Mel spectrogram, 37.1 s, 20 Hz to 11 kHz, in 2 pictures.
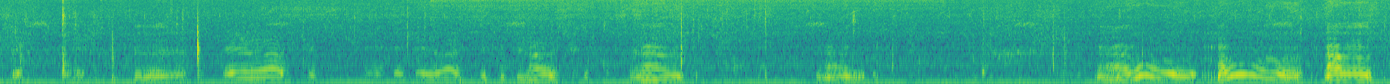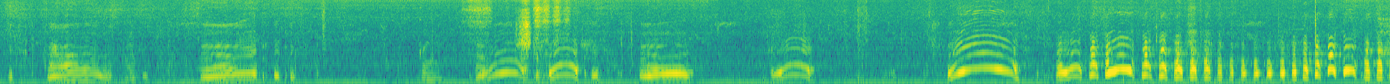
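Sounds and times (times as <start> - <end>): hyena giggling: 21.3 - 22.8, 24.9 - 27.8, 32.0 - 37.0
hyena calling: 28.8 - 29.5, 30.4 - 37.0.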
